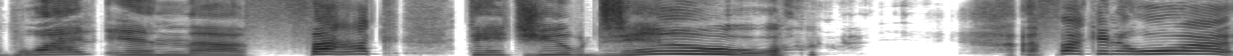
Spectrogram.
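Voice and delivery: very high, loud, slow, drawn-out climbing yell. Retelling how her friend's mom reacted to her daughter's shirt, imitating someone yelling. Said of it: "And she's yelling it".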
